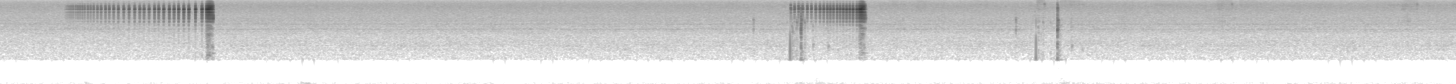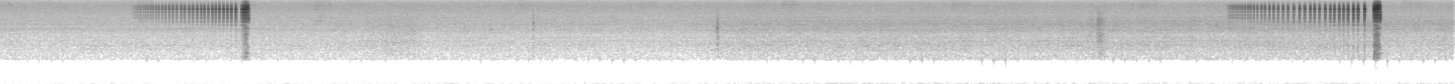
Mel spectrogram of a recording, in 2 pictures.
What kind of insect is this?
orthopteran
